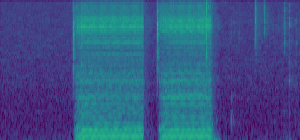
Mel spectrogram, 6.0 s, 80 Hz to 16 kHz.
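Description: Vacuum pump of an Aoyue 474++ desoldering station running in two steady humming bursts of about a second each, with a short break, as the desoldering gun sucks molten solder off a capacitor's leads on a circuit board. A few faint clicks follow.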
